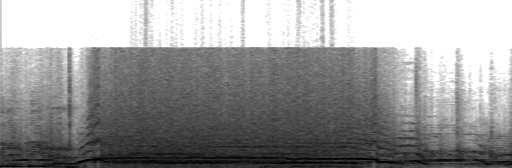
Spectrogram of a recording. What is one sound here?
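A crowd cheers and whoops loudly.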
